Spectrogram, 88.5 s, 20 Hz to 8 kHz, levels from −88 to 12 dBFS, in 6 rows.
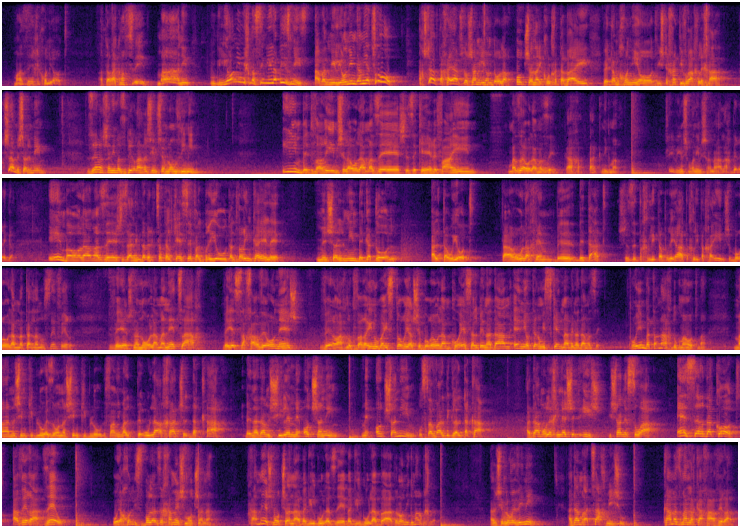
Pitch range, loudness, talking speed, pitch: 145-180 Hz, -13 LUFS, 125 wpm, 160 Hz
